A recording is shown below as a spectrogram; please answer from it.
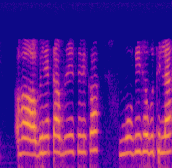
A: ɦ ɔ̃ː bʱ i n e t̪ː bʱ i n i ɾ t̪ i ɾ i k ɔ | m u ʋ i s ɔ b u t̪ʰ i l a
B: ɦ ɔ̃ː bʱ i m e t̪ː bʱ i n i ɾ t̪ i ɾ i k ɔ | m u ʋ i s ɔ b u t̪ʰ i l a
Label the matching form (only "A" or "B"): A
